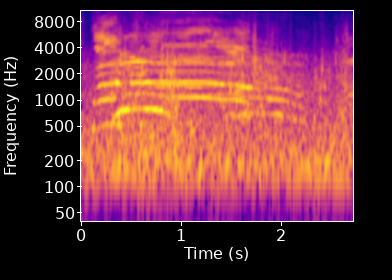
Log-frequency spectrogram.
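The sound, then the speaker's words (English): Strong wind roars steadily over a stormy sea during a storm, heard from a rowing boat, waves rushing in a loud, unbroken wash, with a voice faintly audible beneath the din. “Oh, listen to that wind. I've never heard it so strong before.”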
